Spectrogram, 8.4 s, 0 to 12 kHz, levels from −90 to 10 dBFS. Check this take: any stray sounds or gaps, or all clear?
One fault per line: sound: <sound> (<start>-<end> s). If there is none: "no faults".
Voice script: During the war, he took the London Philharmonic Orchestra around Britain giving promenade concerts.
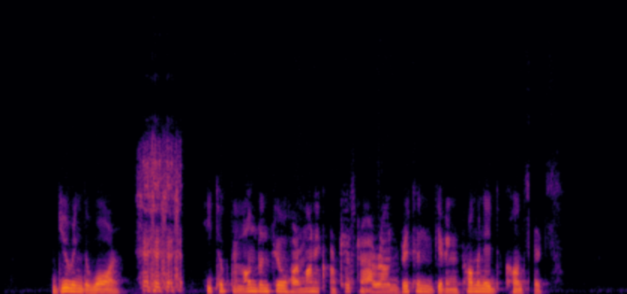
sound: laugh (1.8-2.5 s)
sound: dropout (7.0-7.1 s)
